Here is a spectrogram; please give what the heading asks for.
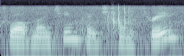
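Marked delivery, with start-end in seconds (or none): none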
